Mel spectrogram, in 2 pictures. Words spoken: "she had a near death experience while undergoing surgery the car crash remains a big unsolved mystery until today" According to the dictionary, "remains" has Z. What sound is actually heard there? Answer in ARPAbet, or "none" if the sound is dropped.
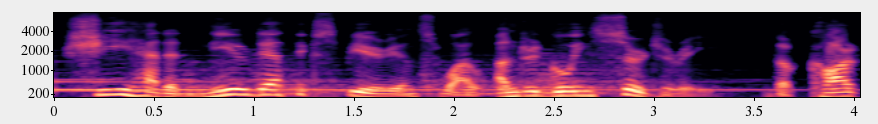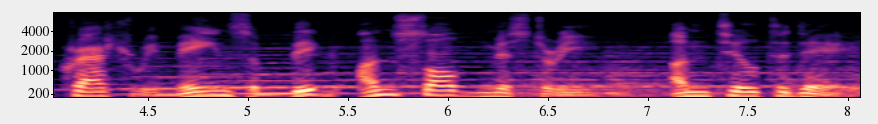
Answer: Z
